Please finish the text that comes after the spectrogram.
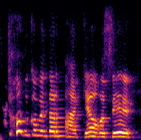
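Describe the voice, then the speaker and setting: A man's voice: very high voice, a bit bright. A man with a Carioca accent co-hosting a live stream, joking and teasing the guest. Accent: Carioca Portuguese. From Rio de Janeiro, Brazil. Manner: joking, quick to laugh. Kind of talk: casual chat, teasing. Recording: dull lo-fi stream audio with faint noise.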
